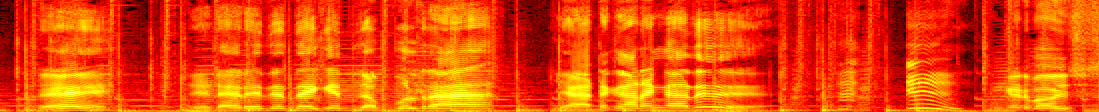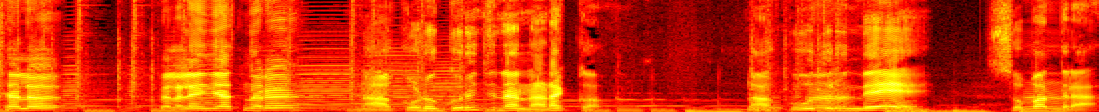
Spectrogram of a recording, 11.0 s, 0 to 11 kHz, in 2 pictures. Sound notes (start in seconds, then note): 4.2 Nandan's mother scoffs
